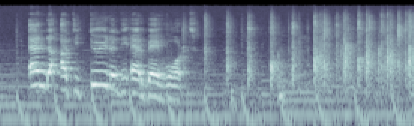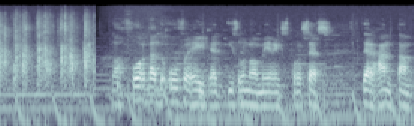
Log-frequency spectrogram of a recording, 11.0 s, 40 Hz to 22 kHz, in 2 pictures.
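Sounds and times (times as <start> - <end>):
audience applauding: 2.7 - 6.8.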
